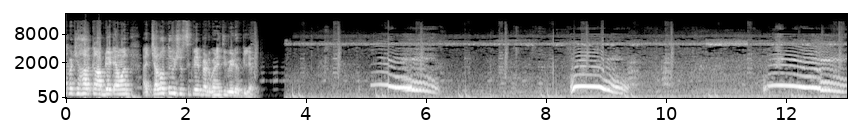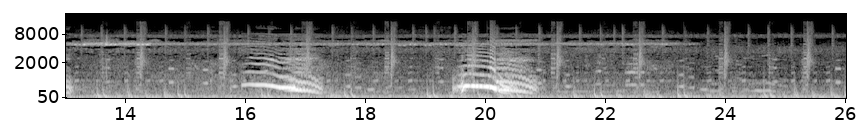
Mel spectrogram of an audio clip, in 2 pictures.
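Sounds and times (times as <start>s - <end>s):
faint high whine: 3.7s - 24.1s
long wailing cry: 4.8s - 7.1s, 7.7s - 13.3s, 15.9s - 18.2s, 19.4s - 22.6s
dogs howling: 5.0s - 6.3s, 8.4s - 13.3s, 15.9s - 17.4s, 19.4s - 21.0s.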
